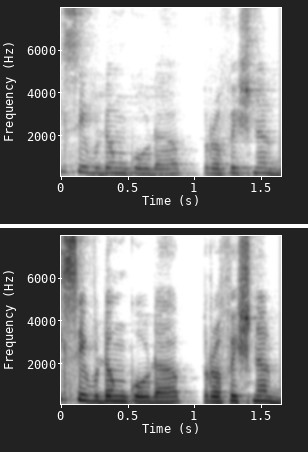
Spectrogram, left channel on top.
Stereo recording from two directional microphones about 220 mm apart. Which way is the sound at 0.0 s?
45° right (ahead or behind).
